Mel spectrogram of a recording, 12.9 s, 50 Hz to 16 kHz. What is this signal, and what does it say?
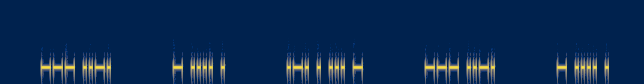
Morse code, heard as a keyed tone, about 20 wpm, 700 Hz. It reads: OF THE REST OF THE
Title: 3x Word-Spacing - Sets of 5 Words - 20wpm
